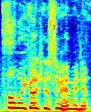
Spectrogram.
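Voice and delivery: strained panicked yelp. Real, not acted. Stuck in game, straining.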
